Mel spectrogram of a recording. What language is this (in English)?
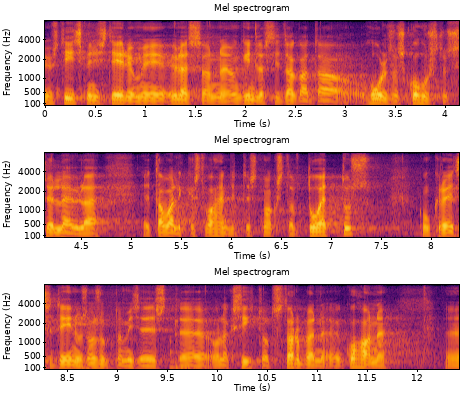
Estonian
